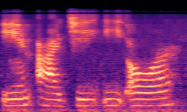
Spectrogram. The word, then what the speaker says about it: Niger: and Nigel is spelled n-i-g-e-r and a lot of people think that you know like you know or night girl or something like that but it's Niger and I like my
